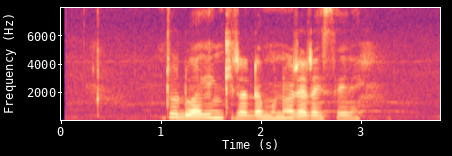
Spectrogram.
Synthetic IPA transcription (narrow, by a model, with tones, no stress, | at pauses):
n˦tɔ˦ɗu˨wa˦kɛ˦ŋ̩˨kʰi˨ɾa˨ɗa˨mu˨nɔ˦ɾa˨ɾa˦i˦sɛɾɛ˨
